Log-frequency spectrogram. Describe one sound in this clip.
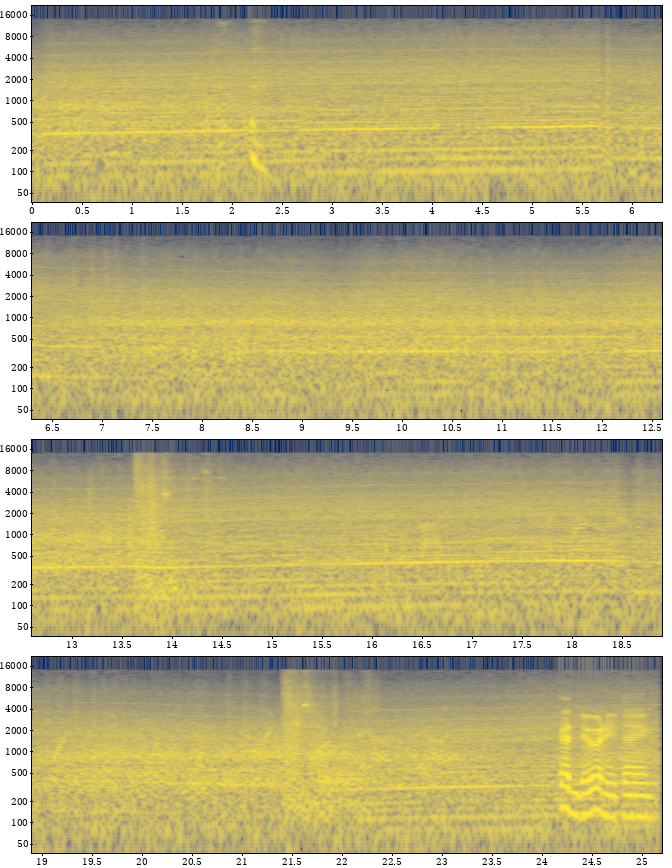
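A race car engine drones steadily, rising and falling in pitch as the car speeds around the track.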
